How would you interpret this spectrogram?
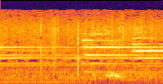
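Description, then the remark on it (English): Soft, sustained bell chimes ring out with lingering metallic tones, accompanied by a few faint ticking clicks, heard at a low level with no voices. “Why don't we both just sit here and listen to the chimes for a while?”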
